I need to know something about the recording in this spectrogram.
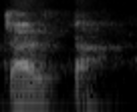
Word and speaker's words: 짧다: So this one is same. First one, you have to read first one. 짧다, 짧다, 짧다. Don't worry about B sound over there. 짧다, 짧다, 짧다.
